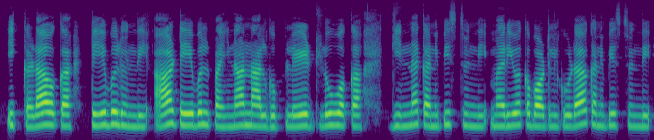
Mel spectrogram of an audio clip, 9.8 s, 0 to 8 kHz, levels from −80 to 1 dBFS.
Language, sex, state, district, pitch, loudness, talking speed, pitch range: Telugu, female, Telangana, Hyderabad, 210 Hz, -19 LUFS, 105 wpm, 200-220 Hz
